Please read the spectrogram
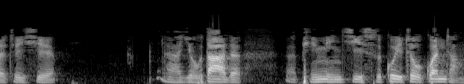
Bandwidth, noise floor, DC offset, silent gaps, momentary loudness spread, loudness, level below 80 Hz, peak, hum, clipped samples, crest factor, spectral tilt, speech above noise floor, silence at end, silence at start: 7 kHz; -59 dBFS; under 0.1%; none; 18 LU; -18 LUFS; -42 dBFS; 0 dBFS; none; under 0.1%; 20 dB; -8 dB/octave; 41 dB; 0 s; 0 s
